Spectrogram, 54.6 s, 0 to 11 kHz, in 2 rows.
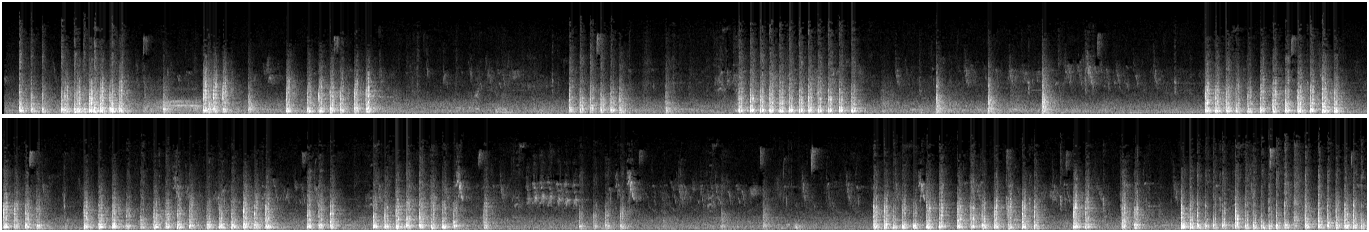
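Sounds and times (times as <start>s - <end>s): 
contractors hammering on a house: 0.2s - 7.8s, 11.3s - 13.6s, 14.6s - 17.8s, 18.6s - 21.4s, 24.0s - 37.4s, 38.7s - 41.0s, 41.6s - 43.5s, 44.6s - 54.6s.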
